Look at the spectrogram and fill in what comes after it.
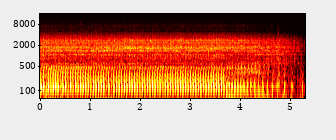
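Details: Honda GX120 small single-cylinder engine, previously running rich, now fitted with a new aftermarket carburetor and taller air filter: it thumps along at a steady, even beat, then winds down cleanly when shut off, running smoothly.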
